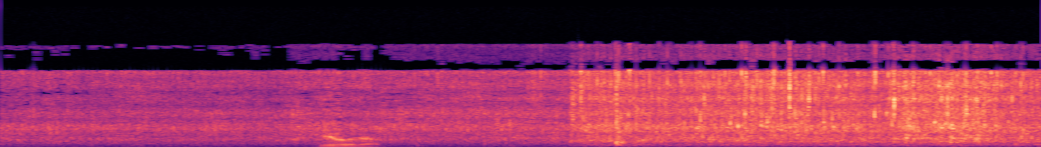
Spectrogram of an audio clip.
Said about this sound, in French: On a un ruisseau de montagne.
